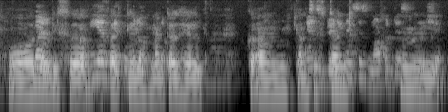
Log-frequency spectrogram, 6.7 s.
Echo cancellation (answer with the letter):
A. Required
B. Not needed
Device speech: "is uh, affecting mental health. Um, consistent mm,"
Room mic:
A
